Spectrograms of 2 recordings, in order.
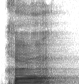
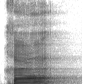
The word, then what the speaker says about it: خاء: It's not exactly the same, but it is somewhat similar to the CH sound in the following German word.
